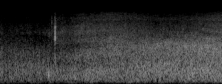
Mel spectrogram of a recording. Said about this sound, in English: I hope the sound of the waves aren't too annoying. If they are, let me know and I'll move the camera.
